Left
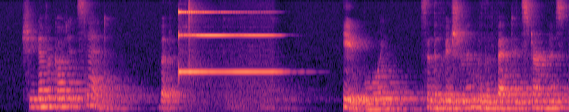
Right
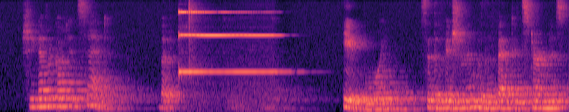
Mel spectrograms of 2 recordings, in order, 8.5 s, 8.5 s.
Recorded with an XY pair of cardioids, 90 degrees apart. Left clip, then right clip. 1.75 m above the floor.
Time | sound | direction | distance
0.3 | a woman speaking | 65° left | 1.0 m
2.7 | a bell | 65° left | 0.6 m
5.2 | a woman speaking | 60° left | 1.1 m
